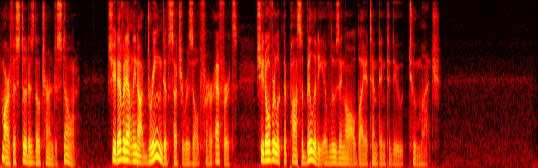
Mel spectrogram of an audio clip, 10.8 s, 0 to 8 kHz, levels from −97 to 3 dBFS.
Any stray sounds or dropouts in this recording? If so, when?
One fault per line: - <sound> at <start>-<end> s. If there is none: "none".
none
